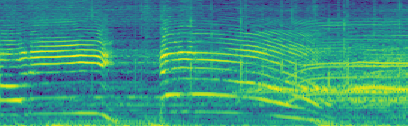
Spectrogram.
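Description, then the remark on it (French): A dense crowd cheers and shouts around a sailor making his way to the stage of the Vendée Globe race village, with high excited voices rising and falling in overlapping whoops over a steady roar of noise. “Comme un écho de revanche pour l'homme le plus heureux du monde qui s'offre ensuite un bain de foule jusqu'à la scène du village du Vendée Globe.”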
